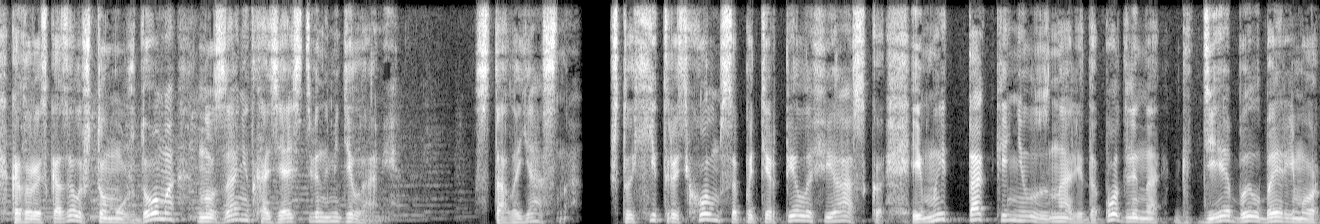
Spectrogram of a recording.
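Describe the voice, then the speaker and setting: An actor playing a thoughtful gentleman investigator, narrating a mystery in a measured, deliberate literary style. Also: medium pitch. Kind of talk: dramatized first-person literary narration.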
